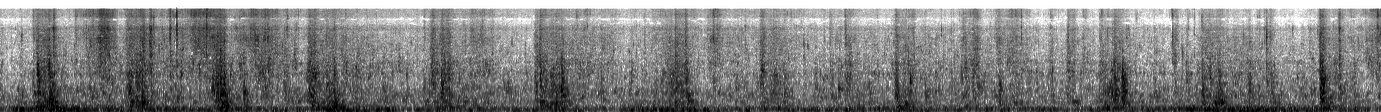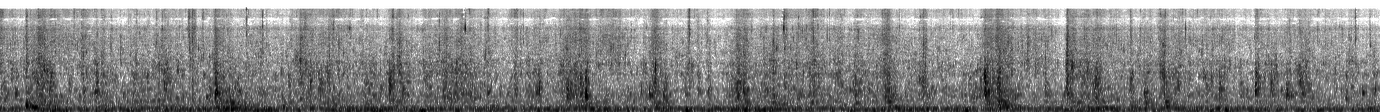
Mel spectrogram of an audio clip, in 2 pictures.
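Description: Small waves slap against the hull of a moving boat.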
